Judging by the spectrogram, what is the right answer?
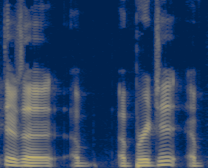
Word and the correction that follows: Brigitte: Brigitte in every game.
